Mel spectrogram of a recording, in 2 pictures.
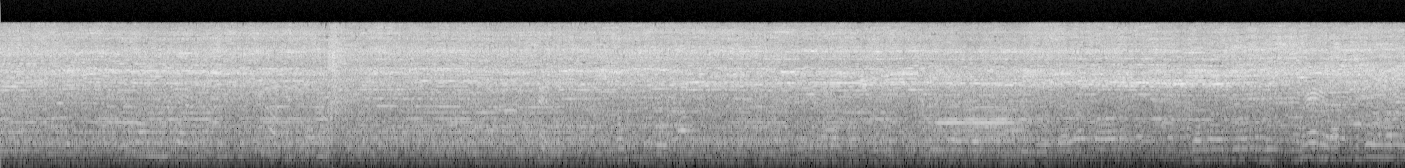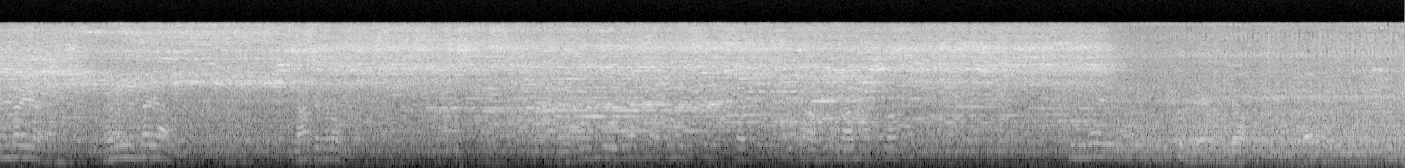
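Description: A vacuum pump hums steadily.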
